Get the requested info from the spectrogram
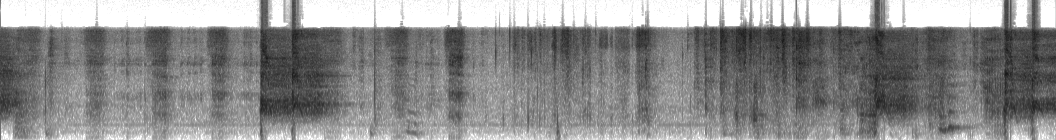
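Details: Rocky and Bully, a Pekingese and a Bulldog, playing chase indoors: scattered loud barks and yips with rough growly bursts around the third and eleventh seconds, over scuffling and rustling between them.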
